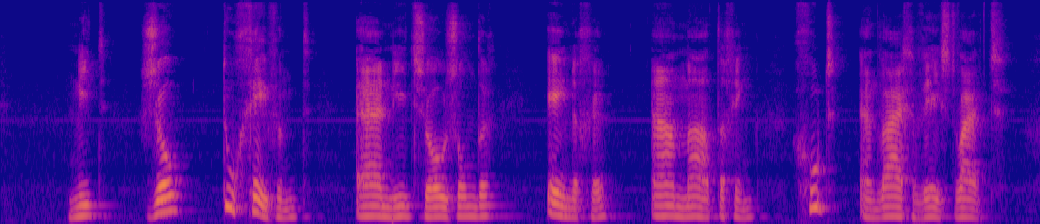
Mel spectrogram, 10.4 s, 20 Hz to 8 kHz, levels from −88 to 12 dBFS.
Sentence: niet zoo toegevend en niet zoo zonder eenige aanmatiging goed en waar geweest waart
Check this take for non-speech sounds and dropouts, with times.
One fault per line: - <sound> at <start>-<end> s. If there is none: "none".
none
